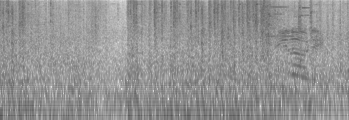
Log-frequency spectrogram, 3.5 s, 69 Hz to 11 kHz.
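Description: Rapid, dense gunfire rattles continuously in the Space Marine 2 video game, a loud, crowded burst of shots with a short metallic chirp near the end.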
